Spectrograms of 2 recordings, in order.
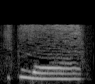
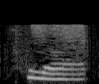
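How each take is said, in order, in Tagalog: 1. Sinabi ito sa malambing at matamis na accent ng Ilonggo. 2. Sinabi ito sa malambing at matamis na accent ng Ilonggo.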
